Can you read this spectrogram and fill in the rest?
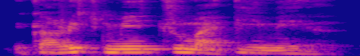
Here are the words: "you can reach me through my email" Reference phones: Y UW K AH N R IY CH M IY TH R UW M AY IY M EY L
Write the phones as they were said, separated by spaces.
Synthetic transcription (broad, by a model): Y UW K AH N R IY CH M IY T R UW M AY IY M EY L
